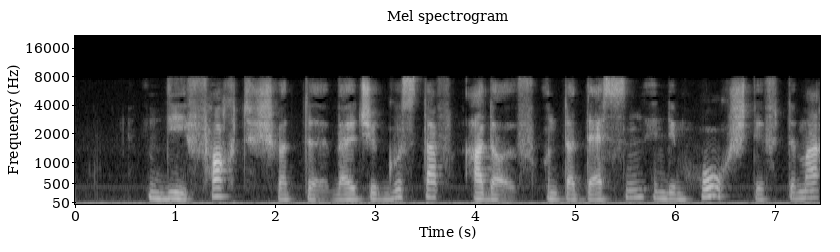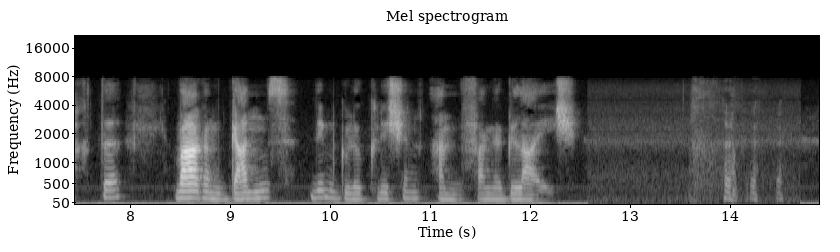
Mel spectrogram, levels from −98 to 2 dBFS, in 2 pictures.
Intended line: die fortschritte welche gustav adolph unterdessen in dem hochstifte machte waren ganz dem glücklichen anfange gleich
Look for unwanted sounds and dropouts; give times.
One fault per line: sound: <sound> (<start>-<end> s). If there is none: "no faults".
sound: laugh (13.5-14.6 s)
